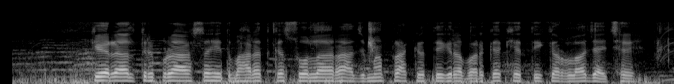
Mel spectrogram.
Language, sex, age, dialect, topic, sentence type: Maithili, male, 18-24, Angika, agriculture, statement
